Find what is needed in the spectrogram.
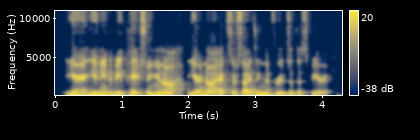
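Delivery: normal talking voice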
